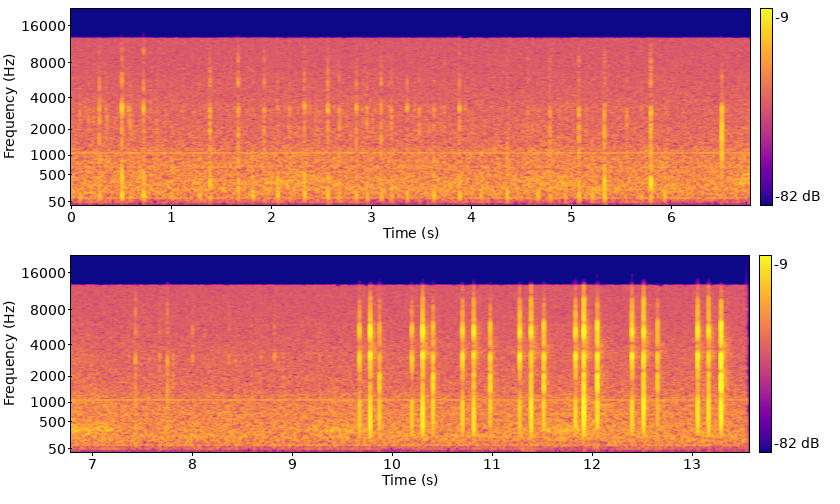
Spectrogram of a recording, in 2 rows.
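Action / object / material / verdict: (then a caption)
tap / smartphone glass back tapped with fingernails / glass / none. Long gold nails tap the glossy glass back of a bare teal Samsung phone with no case. About 37 short, bright clicks with almost no ring sound over a faint steady hum. They start soft and sparse, then grow louder and quicker in the last few seconds.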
